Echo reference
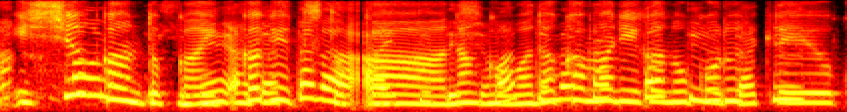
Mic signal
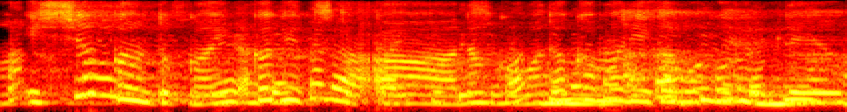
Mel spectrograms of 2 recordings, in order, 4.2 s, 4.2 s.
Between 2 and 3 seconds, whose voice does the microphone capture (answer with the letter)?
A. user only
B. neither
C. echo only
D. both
D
